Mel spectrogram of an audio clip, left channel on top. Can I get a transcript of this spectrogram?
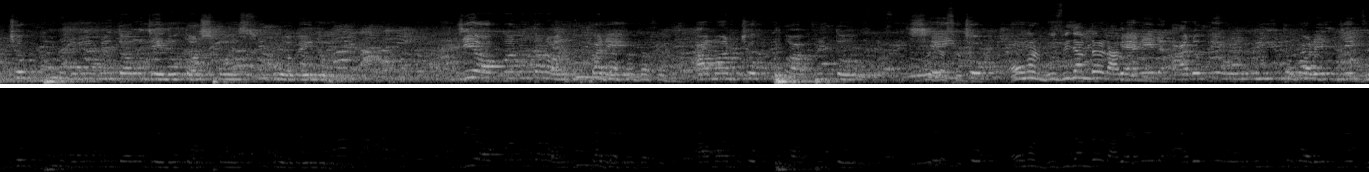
চক্ষুর্নির্মৃতং যেন তস্মৈ শ্রীগুরবে নমঃ। যে অজ্ঞানতার অন্ধকারে আমার চক্ষু আবৃত, সেই চক্ষু জ্ঞানের আলোকে উন্মীলিত করেন যে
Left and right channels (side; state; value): right; quieter; 36.8 dB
